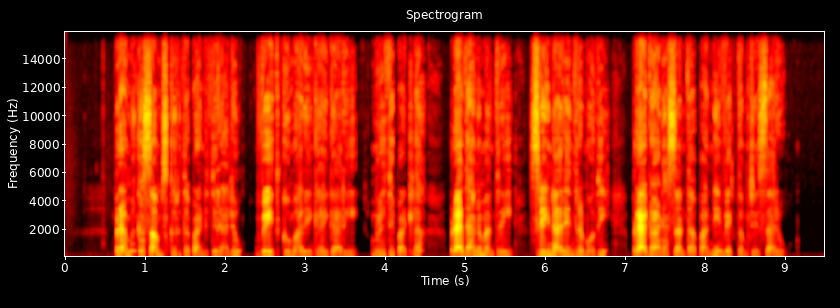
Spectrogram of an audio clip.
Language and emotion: Telugu, neutral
